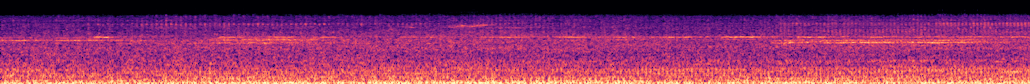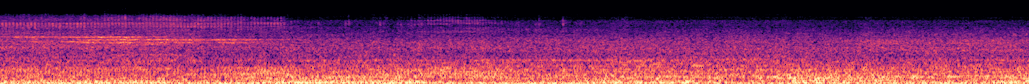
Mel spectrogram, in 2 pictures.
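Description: A motorcycle engine rumbles steadily up close as it rides.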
